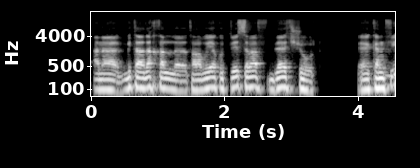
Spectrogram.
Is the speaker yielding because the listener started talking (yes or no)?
no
